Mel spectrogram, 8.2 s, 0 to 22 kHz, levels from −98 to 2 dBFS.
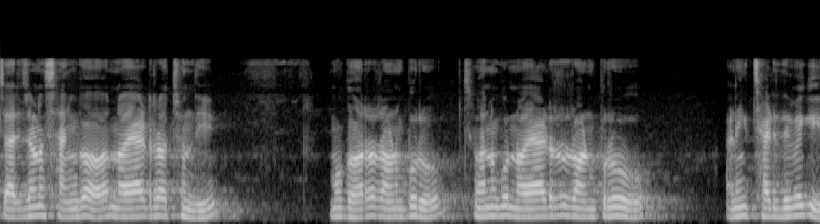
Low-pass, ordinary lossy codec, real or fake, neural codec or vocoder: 7.2 kHz; none; real; none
